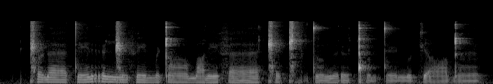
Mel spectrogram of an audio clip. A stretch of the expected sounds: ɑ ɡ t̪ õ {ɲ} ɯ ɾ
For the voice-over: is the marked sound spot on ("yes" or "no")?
no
